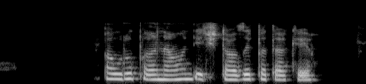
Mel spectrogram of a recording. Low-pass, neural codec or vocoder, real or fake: 7.2 kHz; codec, 16 kHz, 8 kbps, FunCodec, trained on Chinese and English, 25 frames a second; fake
